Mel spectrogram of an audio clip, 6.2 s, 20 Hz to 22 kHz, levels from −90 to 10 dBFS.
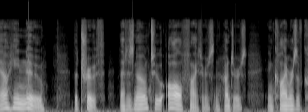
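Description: From 0.57 s to 6.09 s a click recurs every 0.69 s, about ten times. These are clock drift buffer slips, likely from two clocks differing by around 300 ppm, so a handful of samples get dropped or repeated. Unlike random dropouts, the clicks keep strictly even spacing.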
